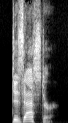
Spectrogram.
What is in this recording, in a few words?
"disaster", English; 3000 words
